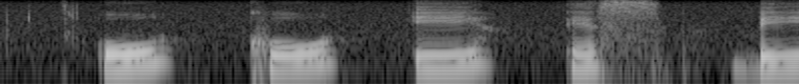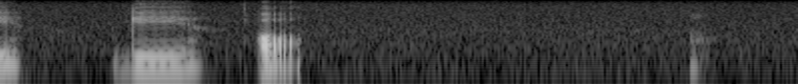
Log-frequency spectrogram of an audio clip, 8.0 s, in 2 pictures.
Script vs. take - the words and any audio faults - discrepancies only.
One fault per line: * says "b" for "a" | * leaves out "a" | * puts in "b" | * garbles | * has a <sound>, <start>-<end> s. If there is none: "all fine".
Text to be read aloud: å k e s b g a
all fine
